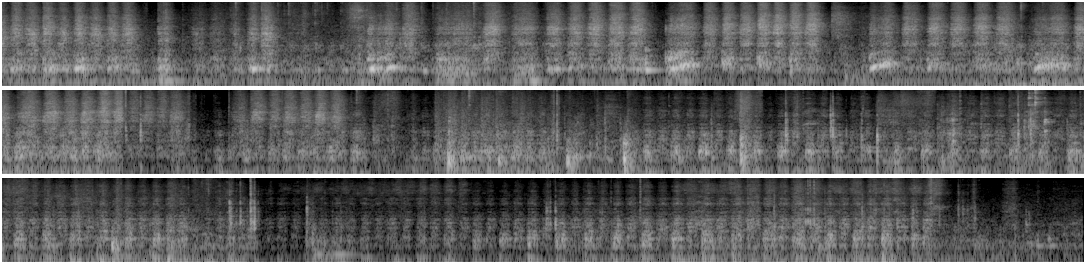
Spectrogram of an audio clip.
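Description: A small glue brush scrubbing against the spruce top of an old violin, working glue into an open crack: a dense, fast scratchy rubbing on wood. It breaks off briefly about halfway and is quieter and sparser in the last few seconds.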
